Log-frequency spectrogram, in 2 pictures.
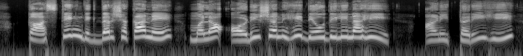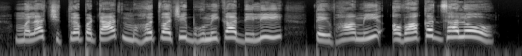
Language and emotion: Marathi, surprised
